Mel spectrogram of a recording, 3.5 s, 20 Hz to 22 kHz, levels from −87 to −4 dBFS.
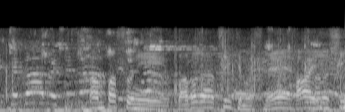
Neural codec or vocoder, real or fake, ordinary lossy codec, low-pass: none; real; none; none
